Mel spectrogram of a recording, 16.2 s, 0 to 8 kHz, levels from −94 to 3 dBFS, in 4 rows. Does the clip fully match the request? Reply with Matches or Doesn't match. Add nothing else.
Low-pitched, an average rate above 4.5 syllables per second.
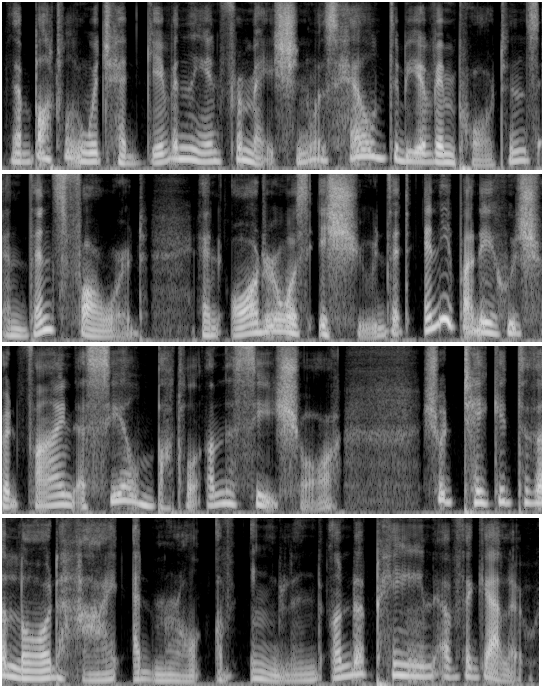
Doesn't match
